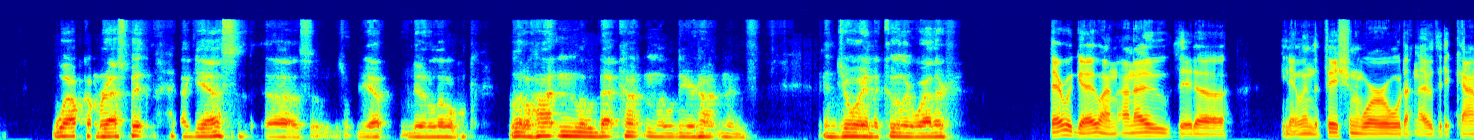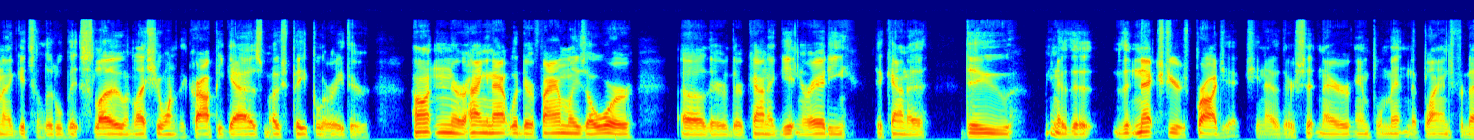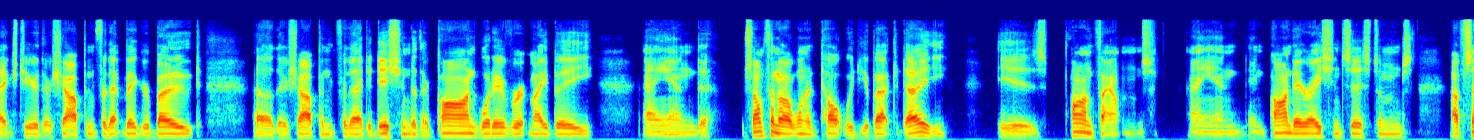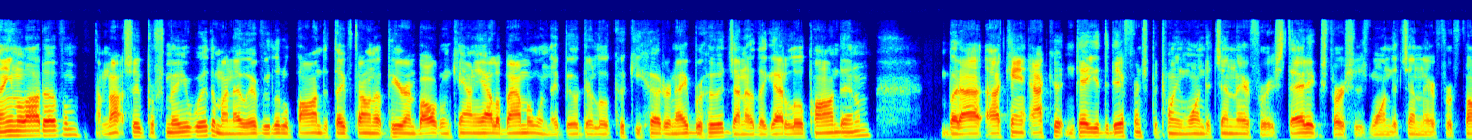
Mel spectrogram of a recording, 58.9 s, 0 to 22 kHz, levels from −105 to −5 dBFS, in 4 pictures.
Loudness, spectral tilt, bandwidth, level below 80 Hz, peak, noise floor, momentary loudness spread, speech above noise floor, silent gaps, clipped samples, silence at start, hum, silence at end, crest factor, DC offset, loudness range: -25 LUFS; -5.5 dB/octave; 12.5 kHz; -62 dBFS; -6 dBFS; -89 dBFS; 13 LU; 64 dB; none; under 0.1%; 0.5 s; none; 0 s; 18 dB; under 0.1%; 5 LU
